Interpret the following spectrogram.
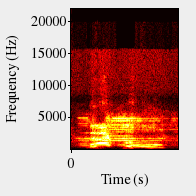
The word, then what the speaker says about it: McElhoney: McElhoney. McElhoney. It rhymes with tackle zone.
